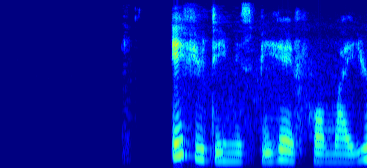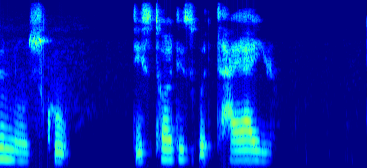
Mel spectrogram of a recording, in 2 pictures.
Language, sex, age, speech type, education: Nigerian Pidgin, female, 15-29, spontaneous, tertiary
